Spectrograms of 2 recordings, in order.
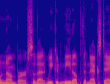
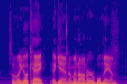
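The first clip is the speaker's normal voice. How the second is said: ordinary delivery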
